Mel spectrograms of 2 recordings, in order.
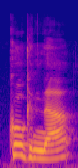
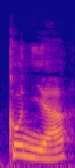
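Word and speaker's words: cognat: Alors, j'avoue que je ne sais pas trop comment ça se prononce, moi je pense que je vais dire konya, ça s'écrit C-O-G-N-A-T, les konya, voilà, c'est comme ça que je vais les prononcer.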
